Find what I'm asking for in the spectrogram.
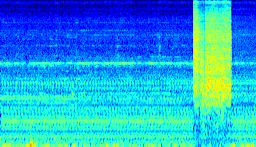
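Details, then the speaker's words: Ford Transit Custom diesel, cleaning fluid injected through the DPF pressure hose: sharp hiss of trapped pressure bursting back out of the line for under a second; fluid has nowhere to go, heavily blocked diesel particulate filter. "Now you usually know the DPF is quite blocked when you see that. What's happening here is the fluid has got nowhere to go and it's pressuring back out."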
